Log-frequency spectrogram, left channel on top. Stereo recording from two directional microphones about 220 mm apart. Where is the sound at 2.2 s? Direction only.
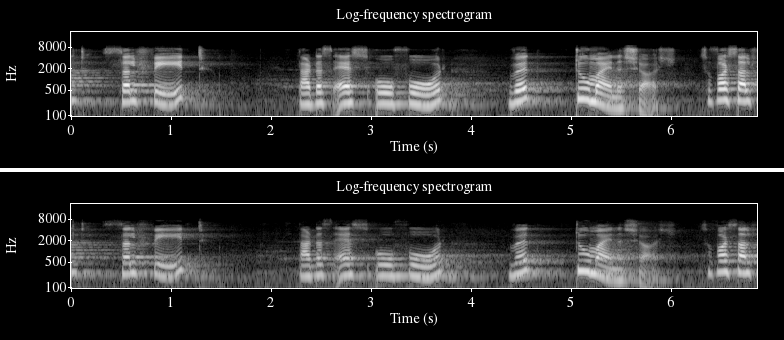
45° left (ahead or behind).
